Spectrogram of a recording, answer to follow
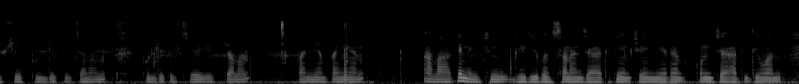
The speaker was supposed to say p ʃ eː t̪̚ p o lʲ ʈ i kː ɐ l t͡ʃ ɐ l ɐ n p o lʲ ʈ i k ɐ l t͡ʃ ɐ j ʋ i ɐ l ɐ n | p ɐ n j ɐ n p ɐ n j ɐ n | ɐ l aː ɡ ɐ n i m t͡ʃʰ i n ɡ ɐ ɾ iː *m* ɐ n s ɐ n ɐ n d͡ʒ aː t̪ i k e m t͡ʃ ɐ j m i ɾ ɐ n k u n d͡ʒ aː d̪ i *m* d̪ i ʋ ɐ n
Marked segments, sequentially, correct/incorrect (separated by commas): incorrect, incorrect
